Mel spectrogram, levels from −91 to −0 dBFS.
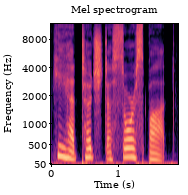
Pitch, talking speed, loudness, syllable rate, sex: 185 Hz, 190 wpm, -16 LUFS, 4.2 syllables/s, female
